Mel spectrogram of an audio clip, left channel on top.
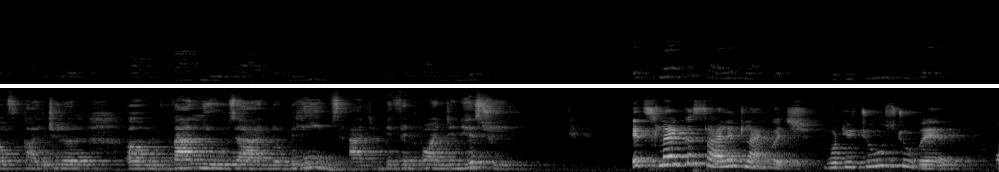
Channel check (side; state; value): left; quieter; 35.5 dB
